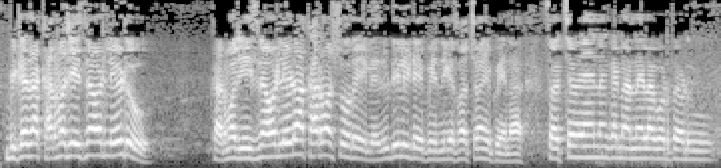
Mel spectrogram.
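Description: A high-voiced man gives a quick, colloquial spiritual talk to his students, teasing them as he goes. The recording sounds a little dull, with faint room ambience behind him. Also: a little mellow, a little hiss or hum. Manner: colloquial, teasing, mixes English words. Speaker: spiritual teacher. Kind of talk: spiritual discourse to a class.

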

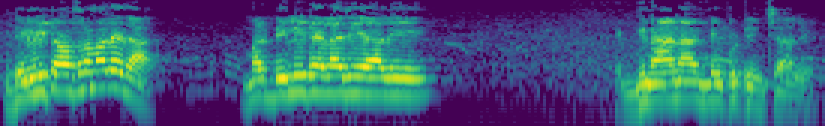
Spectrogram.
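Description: A man's voice: high voice, animated, moderate pace, a little mellow, highs cut off. A man teaching a class on spirituality, talking in a colloquial, teasing way and dropping English words into his speech.

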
